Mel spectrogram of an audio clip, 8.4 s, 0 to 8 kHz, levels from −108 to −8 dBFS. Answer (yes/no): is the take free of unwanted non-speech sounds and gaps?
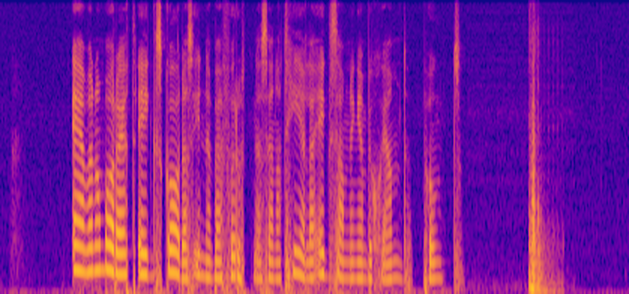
no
